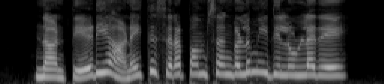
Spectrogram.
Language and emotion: Tamil, happy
